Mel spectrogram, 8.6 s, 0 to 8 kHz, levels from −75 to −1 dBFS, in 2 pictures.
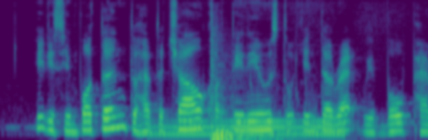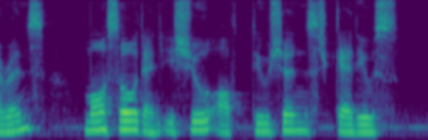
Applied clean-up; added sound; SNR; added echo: none; Organ + Liquid; 4 dB; none.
